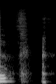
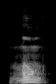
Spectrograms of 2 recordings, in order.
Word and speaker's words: Munch: Ole Munch? Not Munch, not even close. Mook. Munk. Ole Mook.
